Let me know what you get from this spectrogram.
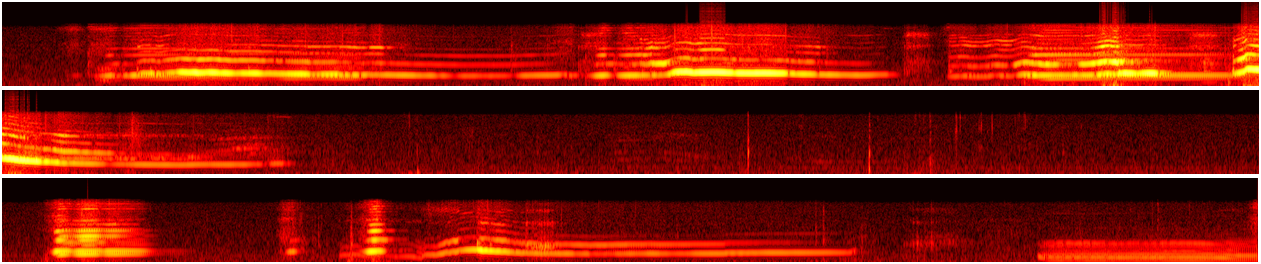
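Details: Ned, a pet dog, howling along with music: wavering drawn-out howls with bending pitch in bursts over the first seven seconds, a quiet gap, then more sliding howls and a low musical tone at the end.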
